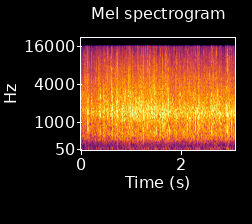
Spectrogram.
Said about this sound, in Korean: 안녕하세요. 이렇게 박수를 많이 받으니까 업되는 기분입니다.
